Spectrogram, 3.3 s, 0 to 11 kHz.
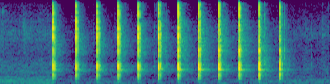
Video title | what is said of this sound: Skull Anatomy (4 of 5): Structures Passing Through The Skull (Part 1) -- Head and Neck Anatomy 101 | if you tap here this is the squamous part is quite thin here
